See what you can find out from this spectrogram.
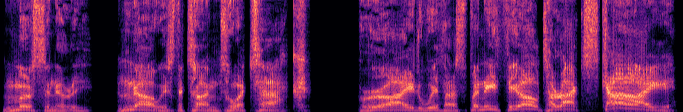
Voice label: Male Orc Bark; Captain Galvangar

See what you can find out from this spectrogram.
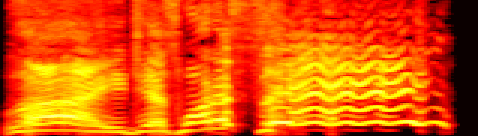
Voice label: Female Pitcher Attack

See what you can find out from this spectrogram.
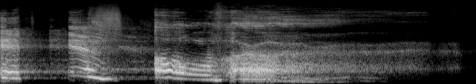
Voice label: Female Val'kyr Death

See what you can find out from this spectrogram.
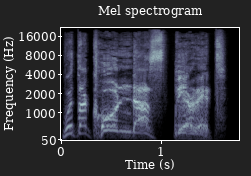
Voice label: Male Troll Attack

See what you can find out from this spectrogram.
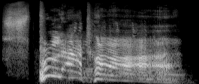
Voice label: Male Ooze Attack

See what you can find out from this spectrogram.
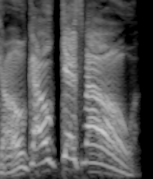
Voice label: Male Gnome Attack

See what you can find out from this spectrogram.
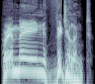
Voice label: Male Human Bark; Uther

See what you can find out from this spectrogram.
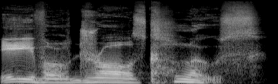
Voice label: Male Night Elf Greetings

